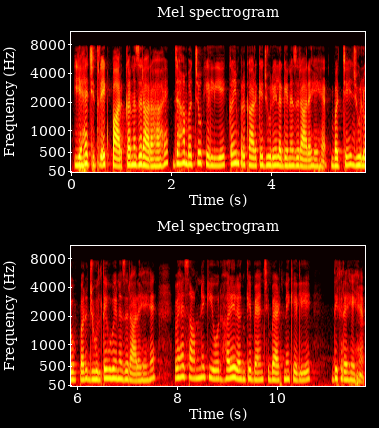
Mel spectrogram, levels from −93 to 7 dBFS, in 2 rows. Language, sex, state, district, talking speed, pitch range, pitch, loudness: Hindi, female, Rajasthan, Churu, 230 wpm, 180-210 Hz, 195 Hz, -21 LUFS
